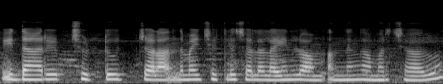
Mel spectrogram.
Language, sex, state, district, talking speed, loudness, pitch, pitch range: Telugu, female, Telangana, Nalgonda, 150 wpm, -17 LUFS, 220 Hz, 210-230 Hz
